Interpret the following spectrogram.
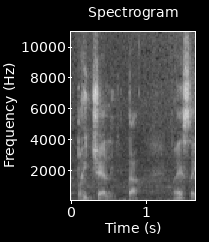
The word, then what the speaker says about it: Torricelli: Mas como o cara é italiano, né? É Evangelista Torricelli. Italiano, então você tem que pronunciar italiano, é Torricelli, tá?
